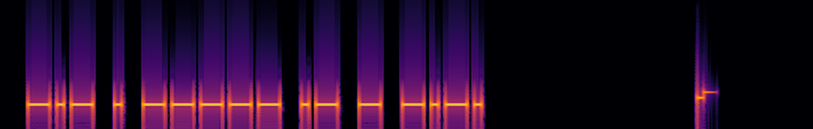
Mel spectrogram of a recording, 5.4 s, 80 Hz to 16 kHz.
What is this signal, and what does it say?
Morse code, heard as a keyed tone, about 25 wpm, 700 Hz. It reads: KE0ATC
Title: USA Call Signs Repeated 3x 25wpm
